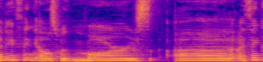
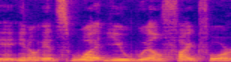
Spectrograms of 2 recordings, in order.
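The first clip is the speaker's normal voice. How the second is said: ordinary delivery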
